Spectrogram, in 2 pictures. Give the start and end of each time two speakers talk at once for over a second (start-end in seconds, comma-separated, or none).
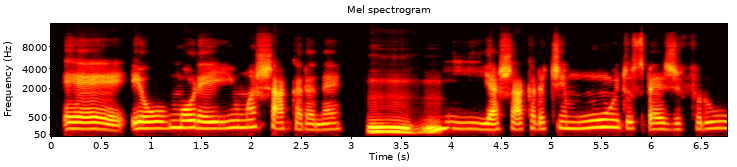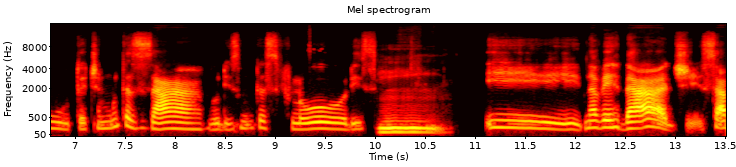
none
